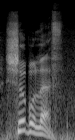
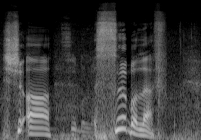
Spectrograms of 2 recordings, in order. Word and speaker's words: Shibboleth: If he said, Nay, then they said unto him, Say now Shibboleth. And he said, Sibboleth, for he could not frame to pronounce it right.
